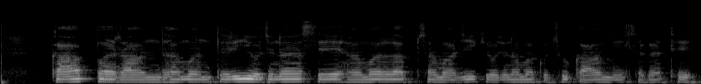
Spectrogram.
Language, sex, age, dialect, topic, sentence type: Chhattisgarhi, male, 18-24, Western/Budati/Khatahi, banking, question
